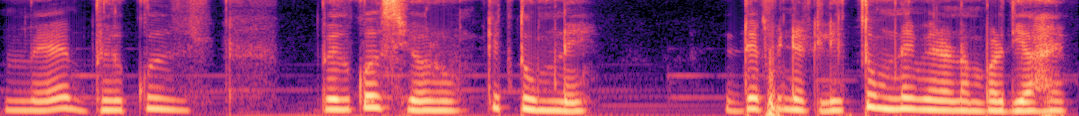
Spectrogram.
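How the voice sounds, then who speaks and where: A woman's voice: on the high side, fairly even intonation, moderate pace, warm tone, dry recording, soft background music, natural voice. A woman voicing a hot-tempered young male mafia boss who fires off angry, demanding questions.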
